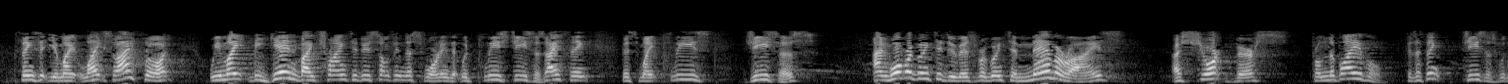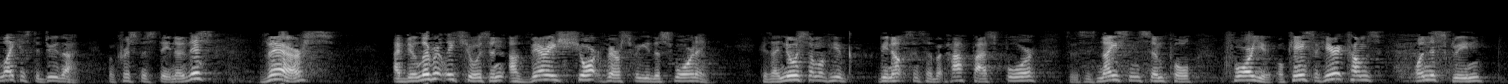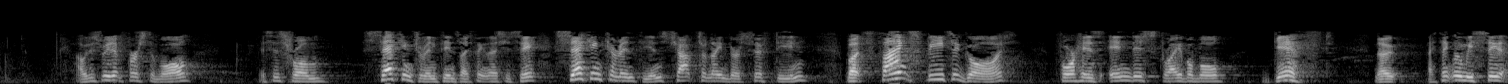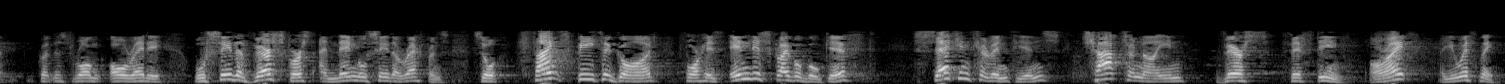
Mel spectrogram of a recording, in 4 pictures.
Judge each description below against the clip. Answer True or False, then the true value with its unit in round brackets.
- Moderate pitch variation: False (5.9 semitones)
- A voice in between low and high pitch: True (175 Hz)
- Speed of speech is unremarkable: True (175 wpm)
